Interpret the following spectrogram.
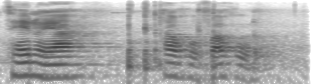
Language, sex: Tswana, male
